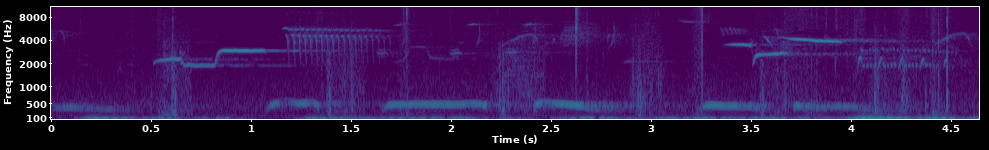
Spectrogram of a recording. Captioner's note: birds chirping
